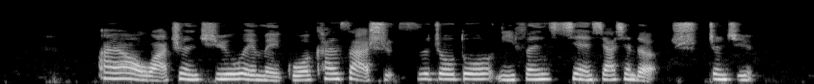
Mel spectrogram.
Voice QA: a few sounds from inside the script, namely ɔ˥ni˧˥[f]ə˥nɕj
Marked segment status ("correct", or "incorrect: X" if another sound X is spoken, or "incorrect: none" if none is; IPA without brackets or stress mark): correct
